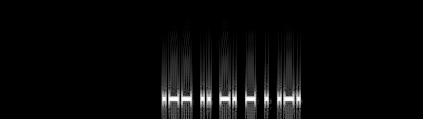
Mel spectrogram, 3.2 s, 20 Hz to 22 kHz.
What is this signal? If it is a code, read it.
Morse code, heard as a keyed tone, about 52 wpm, 700 Hz. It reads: WINTER
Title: Six Letter Words - 50wpm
